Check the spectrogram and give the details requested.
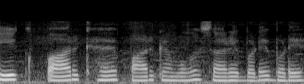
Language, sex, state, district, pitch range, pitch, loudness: Hindi, female, Bihar, Vaishali, 180-205 Hz, 190 Hz, -18 LUFS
